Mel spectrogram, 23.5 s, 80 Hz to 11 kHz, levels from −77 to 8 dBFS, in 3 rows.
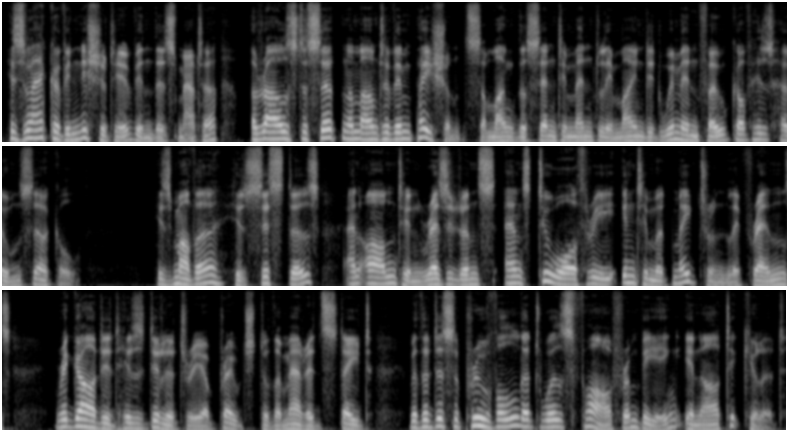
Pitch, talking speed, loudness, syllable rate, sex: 125 Hz, 140 wpm, -19 LUFS, 4.8 syllables/s, male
